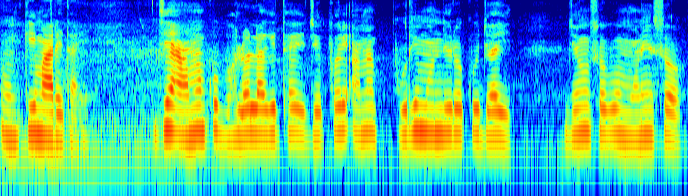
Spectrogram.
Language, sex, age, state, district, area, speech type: Odia, female, 18-30, Odisha, Balangir, urban, spontaneous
